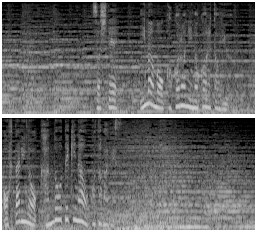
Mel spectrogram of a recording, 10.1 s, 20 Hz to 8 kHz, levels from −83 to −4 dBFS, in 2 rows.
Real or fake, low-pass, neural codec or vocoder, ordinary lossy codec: real; none; none; none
